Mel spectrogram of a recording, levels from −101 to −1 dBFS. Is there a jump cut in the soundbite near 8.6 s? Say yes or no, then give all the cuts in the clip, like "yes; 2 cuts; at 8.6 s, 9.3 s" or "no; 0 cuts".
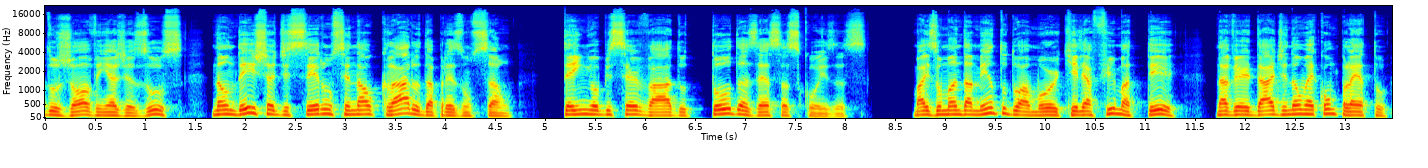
no; 0 cuts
